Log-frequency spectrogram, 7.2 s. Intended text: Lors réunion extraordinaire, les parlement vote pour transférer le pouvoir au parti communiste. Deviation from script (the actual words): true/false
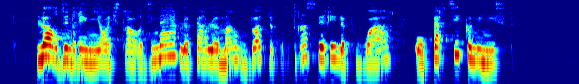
true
